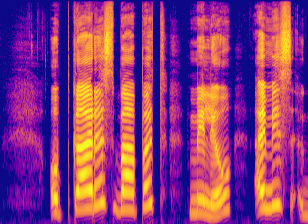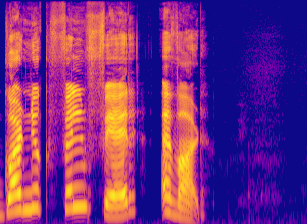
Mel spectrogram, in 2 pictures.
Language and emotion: Kashmiri, neutral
